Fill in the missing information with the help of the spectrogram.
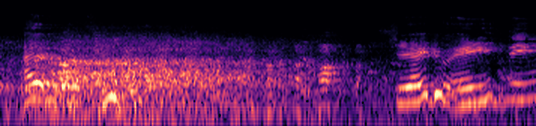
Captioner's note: audience laughing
